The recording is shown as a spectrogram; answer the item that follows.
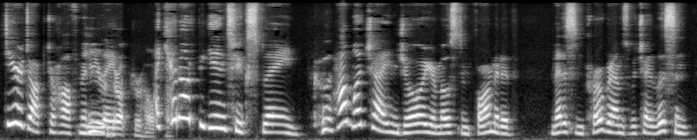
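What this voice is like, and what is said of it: Reading in an Irish brogue. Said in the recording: “Can you read with a brogue? ... Good job.”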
